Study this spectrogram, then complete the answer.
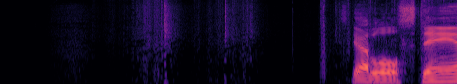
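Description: A plastic case rustles and clicks in hands.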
